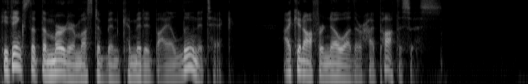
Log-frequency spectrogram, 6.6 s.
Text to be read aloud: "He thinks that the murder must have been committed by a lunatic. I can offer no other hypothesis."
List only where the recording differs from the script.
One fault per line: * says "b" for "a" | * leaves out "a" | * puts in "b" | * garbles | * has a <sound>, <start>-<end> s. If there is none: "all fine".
all fine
